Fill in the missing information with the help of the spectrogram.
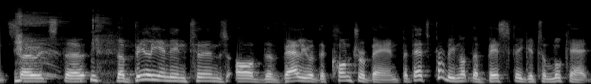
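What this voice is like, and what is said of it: Australian accent. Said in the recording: “Probably the Australian accent.”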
